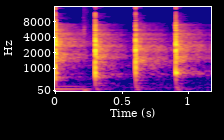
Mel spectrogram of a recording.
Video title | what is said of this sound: 9 Pizza Crust Possibilities - You Suck at Cooking (episode 108) | sounds like wood on wood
